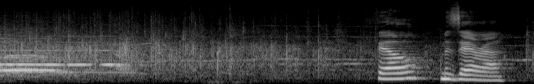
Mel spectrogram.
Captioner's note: applause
